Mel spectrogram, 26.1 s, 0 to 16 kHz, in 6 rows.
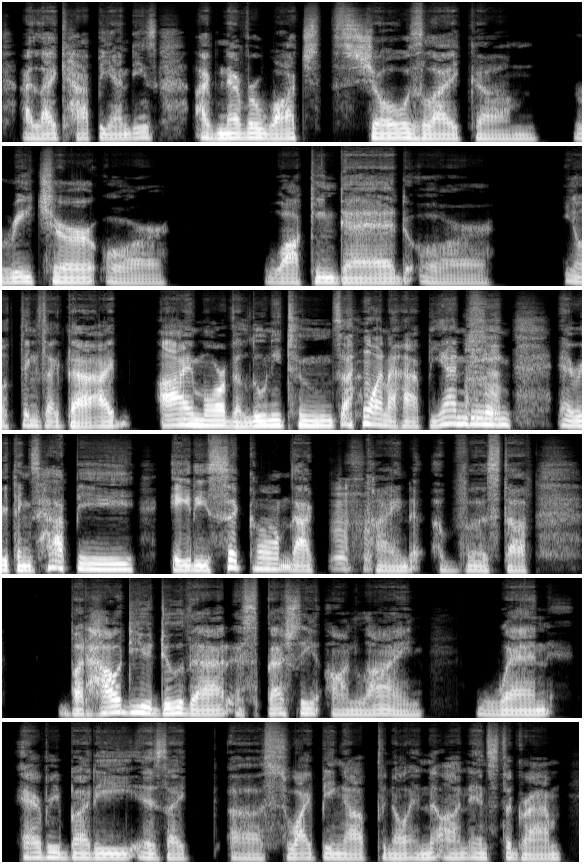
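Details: Adult man who has stuttered since age 4, lets his stutter happen openly rather than hiding it, and says it goes up and down; stuttering.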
